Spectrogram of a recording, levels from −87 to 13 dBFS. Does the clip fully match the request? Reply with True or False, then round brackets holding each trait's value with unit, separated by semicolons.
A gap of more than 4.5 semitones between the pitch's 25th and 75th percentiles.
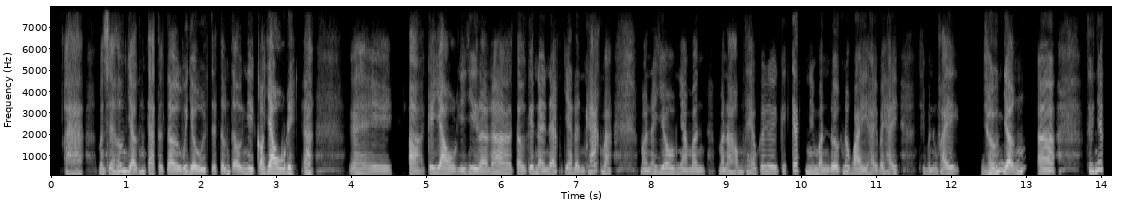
True (5.1 semitones)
